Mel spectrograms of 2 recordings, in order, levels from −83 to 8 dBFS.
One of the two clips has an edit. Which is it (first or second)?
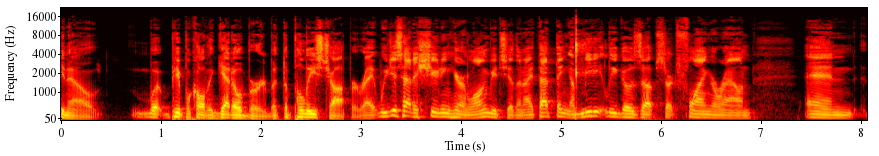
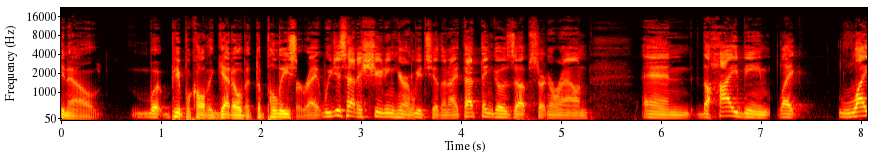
second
